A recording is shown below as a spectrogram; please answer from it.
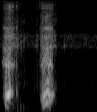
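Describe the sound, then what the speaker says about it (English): Two sharp hiccups in quick succession from a man, close and clear, with a brief pause between them and silence after. "hiccups."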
